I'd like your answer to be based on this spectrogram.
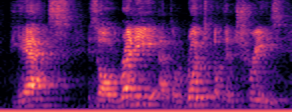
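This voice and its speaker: A man speaks in a room with audible echo. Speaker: pastor. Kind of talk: scripture reading. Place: church.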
